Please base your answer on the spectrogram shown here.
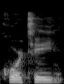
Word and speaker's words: Quartey: number two quy and I I did pronounce that right corre correct yeah you you were you were pretty close Corte Corte some somewhere somewhere in there uh okay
